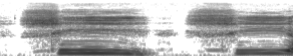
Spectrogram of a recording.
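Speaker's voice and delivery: high, eager call; excited cry. Acted. Mariner calling shipmates to the approaching ship, excited high call. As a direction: point it out with urgency. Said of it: "I cried".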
